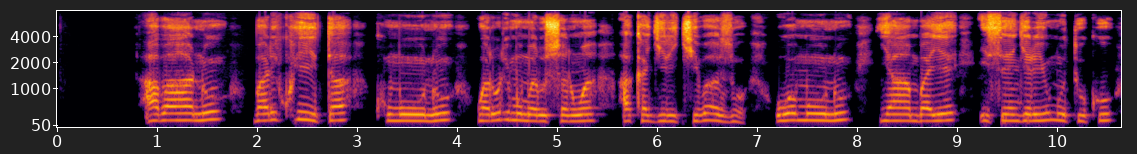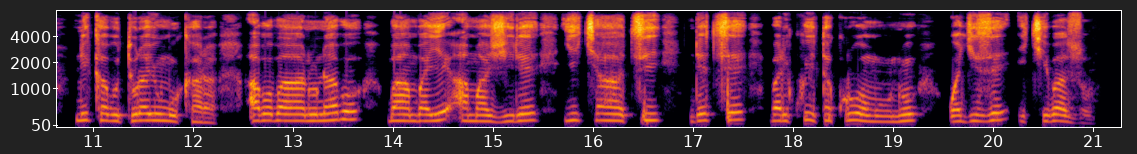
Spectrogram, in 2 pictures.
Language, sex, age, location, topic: Kinyarwanda, male, 18-24, Huye, health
